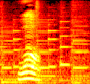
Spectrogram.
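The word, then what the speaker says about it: ㅝ: Pour les dernières lettres, nous avons Wo. Wo qui est OU plus O.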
